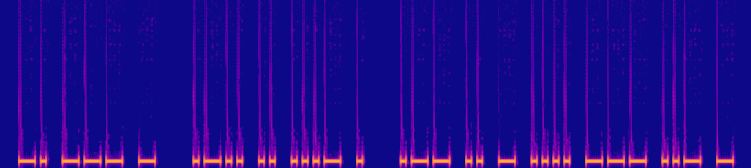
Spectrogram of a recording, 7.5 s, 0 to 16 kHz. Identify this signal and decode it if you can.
Morse code, heard as a keyed tone, about 21 wpm, 700 Hz. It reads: NOT LIVE WITHOUT
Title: Sentences from Top 1000 Words - Review Part 3 - 22wpm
